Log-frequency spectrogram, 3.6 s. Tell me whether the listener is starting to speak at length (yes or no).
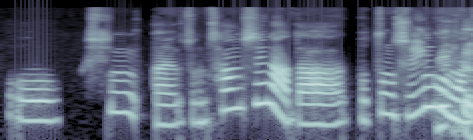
yes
